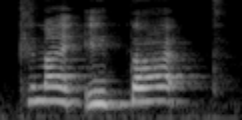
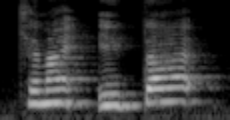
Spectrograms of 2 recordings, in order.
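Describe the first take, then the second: The two takes are said the same way.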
